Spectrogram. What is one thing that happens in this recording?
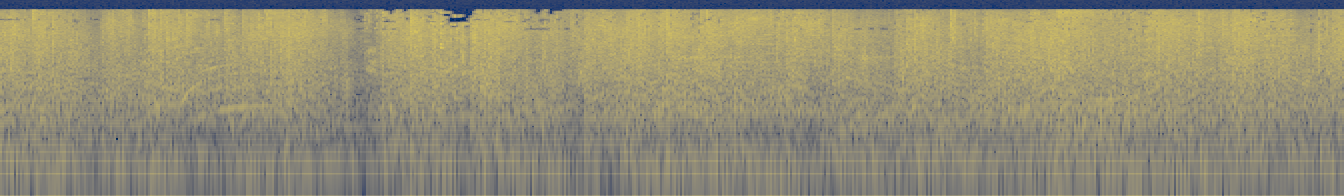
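Spell effects and sword strikes clash in a dense game fight.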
